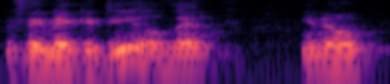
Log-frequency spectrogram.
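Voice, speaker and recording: A man's voice: medium pitch, moderate pace, warm tone. An older man of about seventy co-hosting a casual panel chat over a video call, rambling and repeating himself. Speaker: podcast co-host. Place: room at home, indoors.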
